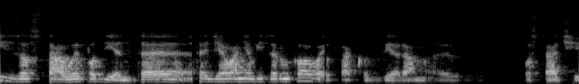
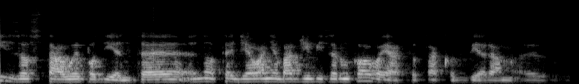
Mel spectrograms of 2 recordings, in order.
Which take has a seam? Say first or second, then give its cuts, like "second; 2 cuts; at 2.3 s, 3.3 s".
first; 3 cuts; at 1.9 s, 2.5 s, 3.2 s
